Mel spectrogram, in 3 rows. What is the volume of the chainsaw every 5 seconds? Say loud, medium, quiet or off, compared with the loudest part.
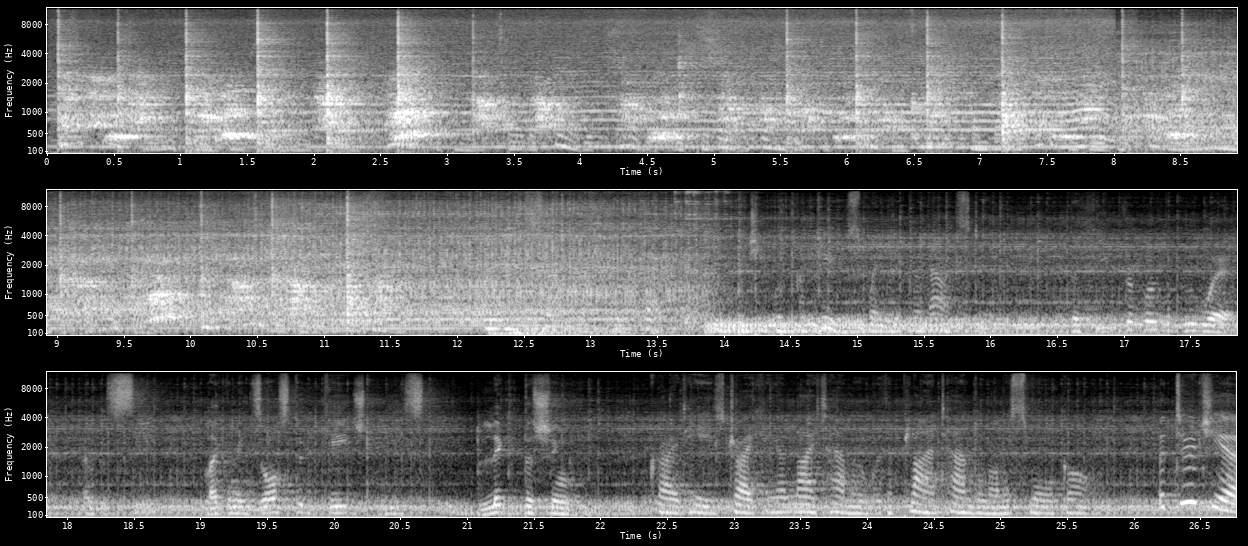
medium, loud, loud, medium, medium, medium.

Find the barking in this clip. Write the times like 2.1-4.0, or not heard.
0.1-11.5.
